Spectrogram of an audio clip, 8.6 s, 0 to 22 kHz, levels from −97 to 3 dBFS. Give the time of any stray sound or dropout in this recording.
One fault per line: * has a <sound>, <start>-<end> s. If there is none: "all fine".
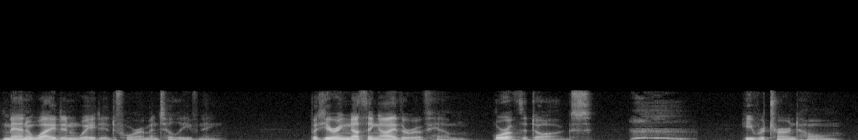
* has a breath, 6.3-7.0 s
